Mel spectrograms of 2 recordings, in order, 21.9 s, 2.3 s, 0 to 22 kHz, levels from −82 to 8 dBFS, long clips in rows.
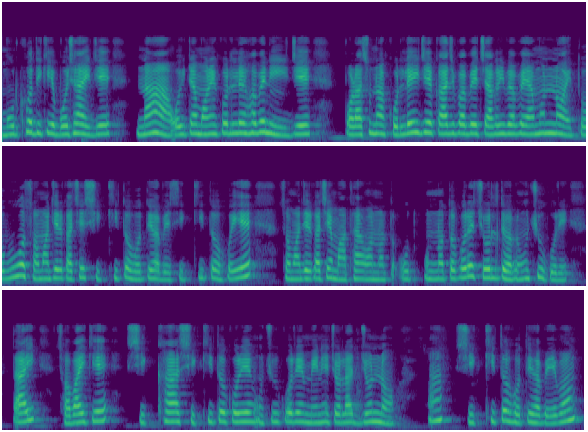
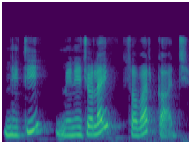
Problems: none marked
